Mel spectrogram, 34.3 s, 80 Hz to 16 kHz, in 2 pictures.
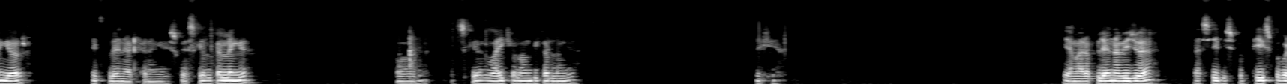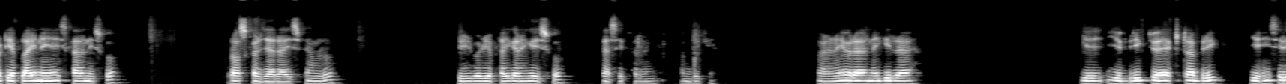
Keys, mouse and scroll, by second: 1.2 click, 1.2 click, 2.8 s, 4.7 click, 6.0 s, 6.5 y, 9.1 click, 10.0 scroll down 1, 10.3-11.8 middle drag, 12.2 space, 13.6-14.2 middle drag, 15.5 space, 16.9-17.6 drag, 26.2 space, 31.6-32.8 middle drag.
